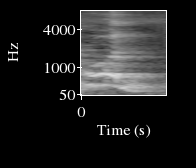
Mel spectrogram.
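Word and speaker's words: whole: म्हणजे काय पूर्ण होते मग याच्यामध्ये डब्ल्यू चा उच्चार होत नाही फक्त होल एवढंच वाचलं आपण पण डब्ल्यू तिथे दिलेलं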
